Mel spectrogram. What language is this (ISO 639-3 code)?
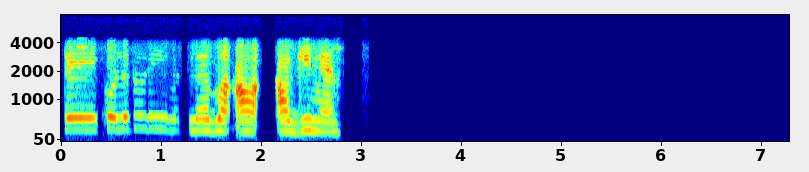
doi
